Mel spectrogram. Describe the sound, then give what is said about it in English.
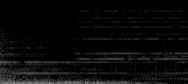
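A telephone bell rings in a steady, continuous trill, fairly loud, with no voices present; the phone rings before dawn, waking a sleeper. “When the phone woke Bobby up before dawn, he felt a knot in his gut.”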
